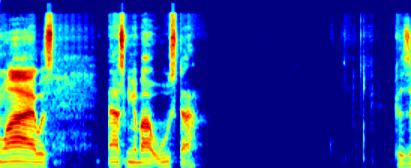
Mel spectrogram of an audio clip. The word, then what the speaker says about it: Worcester: The way he pronounced it, because you don't say the ER, it's the AR. Worcester.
